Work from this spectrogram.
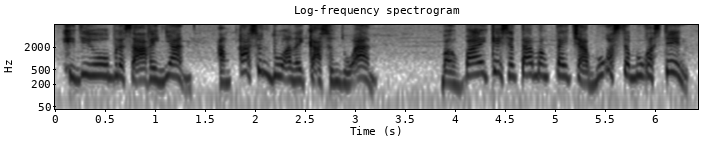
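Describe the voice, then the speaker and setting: A woman's voice: high-pitched, animated, normal speed, fairly bright tone, no room sound. A woman playing an angry middle-aged Filipino landlady in an audio family drama, scolding and threatening over unpaid rent. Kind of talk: Filipino radio-style family drama acting.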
